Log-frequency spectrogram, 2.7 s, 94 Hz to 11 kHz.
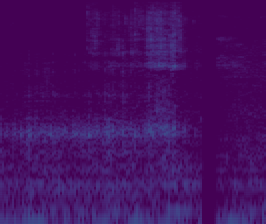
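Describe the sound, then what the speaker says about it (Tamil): Water is poured from a glass onto rice in a cooking pot, a soft steady splashing that swells, then stops abruptly before low background noise returns. "அதுக்கு 3 கிளாஸ் தண்ணி ஊற்றணும்"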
